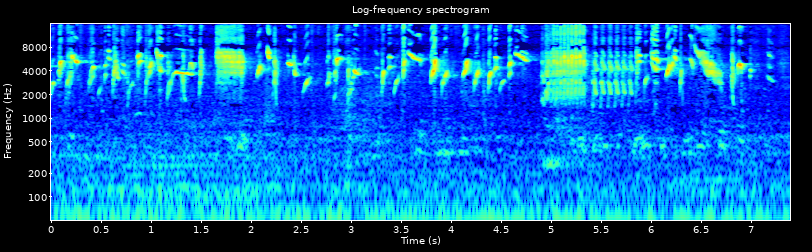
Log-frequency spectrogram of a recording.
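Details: European goldfinch singing: a fast, continuous twitter of bright high chirps and short trills, with two brief harsh buzzy bursts mid-phrase, over a low steady background hum.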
